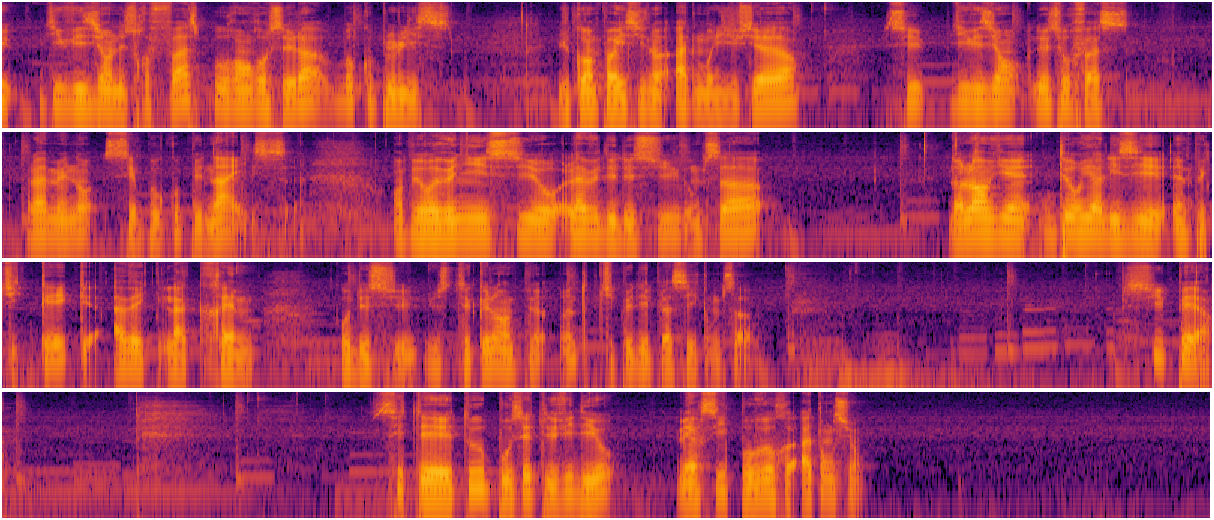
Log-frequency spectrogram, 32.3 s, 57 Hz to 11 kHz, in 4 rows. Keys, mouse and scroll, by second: 0.8 click, 3.7-6.2 drag, 6.2-7.8 middle drag, 7.8 KP_1, 8.3 a, 10.0 KP_7, 11.7-12.1 shift+scroll down 2, 12.1-13.0 scroll up 2, 13.3-14.7 middle drag, 14.7 KP_1, 15.9 KP_7, 17.3 right click, 18.7-21.6 drag, 21.6 KP_1, 22.1 a, 22.8-23.1 scroll down 4, 23.1-23.7 middle drag, 23.7-25.5 scroll up 4, 25.5 click, 26.2-28.3 middle drag, 28.3 scroll down 1, 28.5-30.1 middle drag.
